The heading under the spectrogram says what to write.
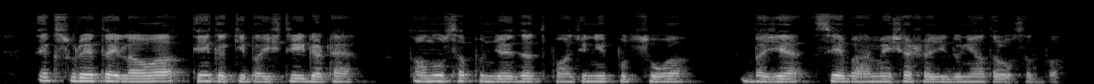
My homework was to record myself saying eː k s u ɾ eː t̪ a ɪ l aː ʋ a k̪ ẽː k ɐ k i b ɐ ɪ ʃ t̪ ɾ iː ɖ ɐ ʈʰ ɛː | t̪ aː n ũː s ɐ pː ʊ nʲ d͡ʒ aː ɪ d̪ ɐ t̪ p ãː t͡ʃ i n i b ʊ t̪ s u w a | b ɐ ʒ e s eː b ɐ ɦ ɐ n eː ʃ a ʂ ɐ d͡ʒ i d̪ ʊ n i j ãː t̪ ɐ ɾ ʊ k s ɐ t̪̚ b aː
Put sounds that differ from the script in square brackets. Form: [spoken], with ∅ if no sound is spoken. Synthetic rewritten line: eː k s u ɾ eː t̪ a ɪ l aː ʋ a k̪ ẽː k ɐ k i b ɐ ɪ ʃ t̪ ɾ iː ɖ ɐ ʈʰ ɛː | t̪ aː n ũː s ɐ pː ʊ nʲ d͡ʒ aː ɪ d̪ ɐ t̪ p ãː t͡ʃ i n i [p] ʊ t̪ s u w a | b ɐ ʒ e s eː b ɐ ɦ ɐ [m] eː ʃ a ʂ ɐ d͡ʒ i d̪ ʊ n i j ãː t̪ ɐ ɾ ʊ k s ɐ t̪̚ b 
